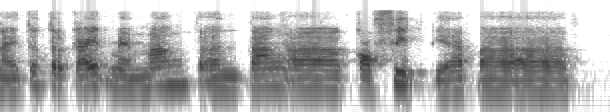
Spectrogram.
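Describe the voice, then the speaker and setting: Against a quiet background, a woman speaks at a fairly low pitch with fairly even intonation. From North Sumatra. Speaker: legislator. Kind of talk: presentation.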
